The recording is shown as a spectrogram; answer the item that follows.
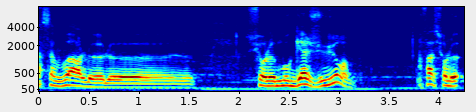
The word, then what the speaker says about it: gageure: à savoir sur le mot gageure, enfin sur le E égale U, pourquoi EU se prononce U, et lui retrouve un vestige de cette ancienne prononciation, moi j'en ai retrouvé 3.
